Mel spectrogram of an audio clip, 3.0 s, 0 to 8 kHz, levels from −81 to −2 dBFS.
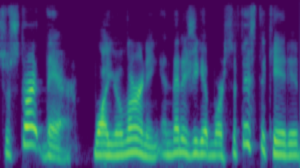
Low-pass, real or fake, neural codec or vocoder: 7.2 kHz; fake; codec, 44.1 kHz, 7.8 kbps, DAC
